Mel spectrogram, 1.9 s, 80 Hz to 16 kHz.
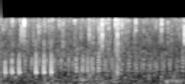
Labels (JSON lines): {"label": "biophony, rattle", "recorder": "SoundTrap 500"}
